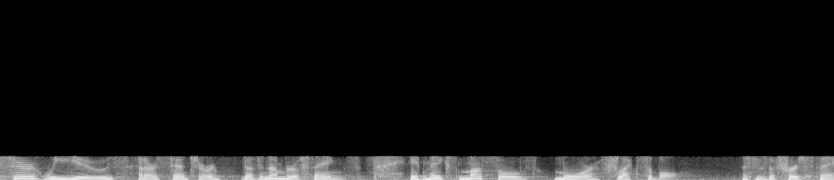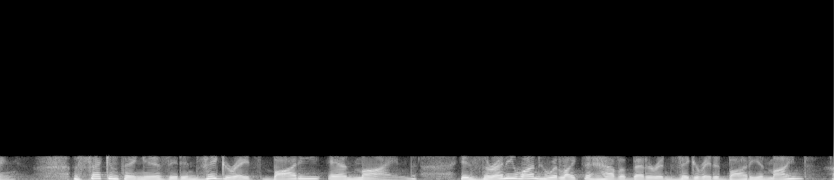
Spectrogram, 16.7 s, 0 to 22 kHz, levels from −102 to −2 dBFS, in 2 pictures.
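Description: No technical faults can be heard anywhere in the audio; the signal stays continuous and stable throughout.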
